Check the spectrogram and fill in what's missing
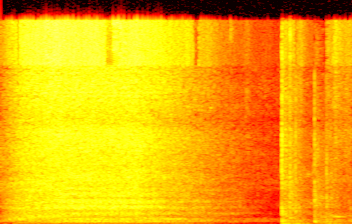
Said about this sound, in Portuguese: vou usar o secador, coloco o secador aqui dentro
